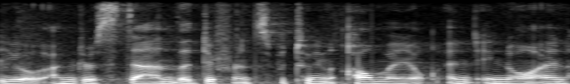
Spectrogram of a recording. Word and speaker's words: Qaumajuq: And if you don't know how to pronounce it, you could click on it and you'll hear. Qaumajuq. Qaumajuq.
